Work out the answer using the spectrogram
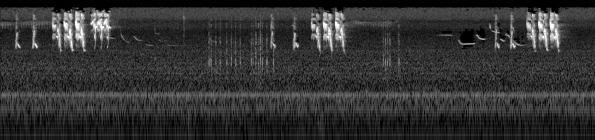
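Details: A male dickcissel singing at sunrise on the prairie: a few sharp, dry notes running into a buzzy, stuttering phrase, repeated every three to four seconds, with thin whistles from another bird and a steady low hum.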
